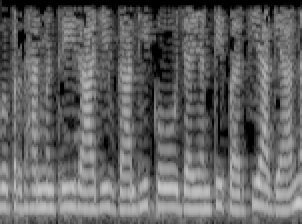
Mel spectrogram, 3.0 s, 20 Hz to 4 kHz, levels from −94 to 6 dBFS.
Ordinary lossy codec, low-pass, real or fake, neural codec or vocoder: none; 3.6 kHz; real; none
